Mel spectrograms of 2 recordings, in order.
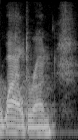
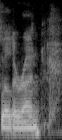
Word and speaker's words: Wilderun: It's either Wilder Run or Wild Run, but I think it's Wilder Run.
